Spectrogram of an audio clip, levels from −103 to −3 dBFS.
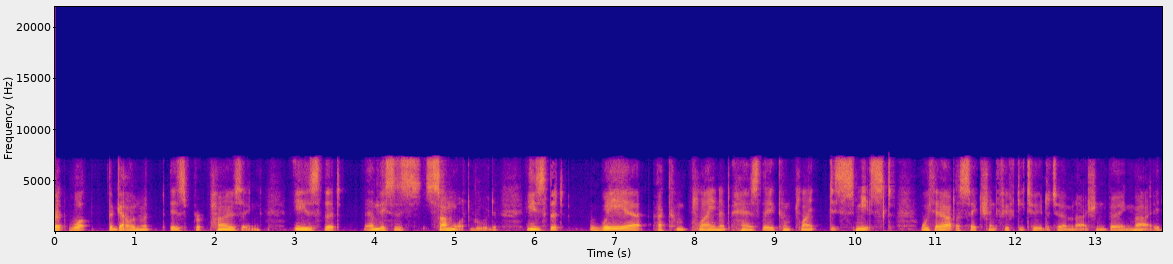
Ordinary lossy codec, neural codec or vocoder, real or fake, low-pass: AAC, 48 kbps; codec, 16 kHz, 4 kbps, FreqCodec, smaller model; fake; 7.2 kHz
